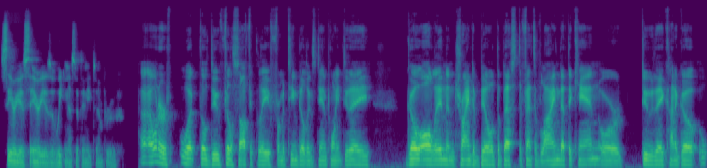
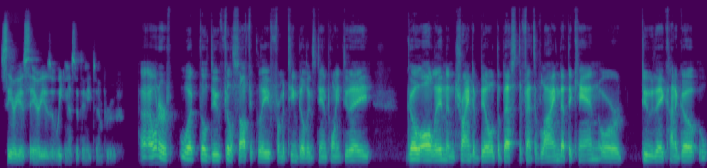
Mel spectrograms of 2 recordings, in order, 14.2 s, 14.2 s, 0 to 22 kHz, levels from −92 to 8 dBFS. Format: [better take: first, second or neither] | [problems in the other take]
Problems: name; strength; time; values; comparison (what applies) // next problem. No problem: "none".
first | thin; somewhat; fading below 300 Hz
